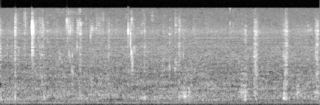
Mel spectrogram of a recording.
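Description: A person chewing food with the mouth closed, close to the microphone: irregular small wet clicks and smacks.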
